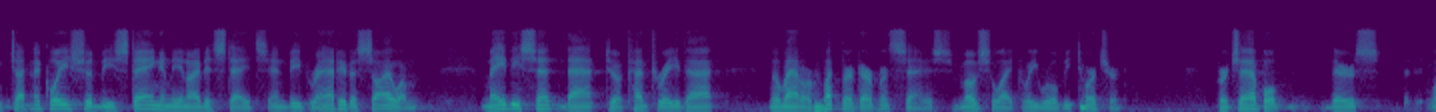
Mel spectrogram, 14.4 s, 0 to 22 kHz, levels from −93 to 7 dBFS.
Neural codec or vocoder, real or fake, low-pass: codec, 16 kHz, 0.5 kbps, FunCodec, trained on Chinese and English, 25 frames a second; fake; 7.2 kHz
